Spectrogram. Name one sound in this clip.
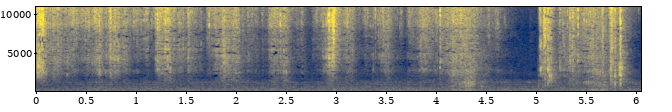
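Hands squish and knead raw ground meat with crumbled crackers.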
